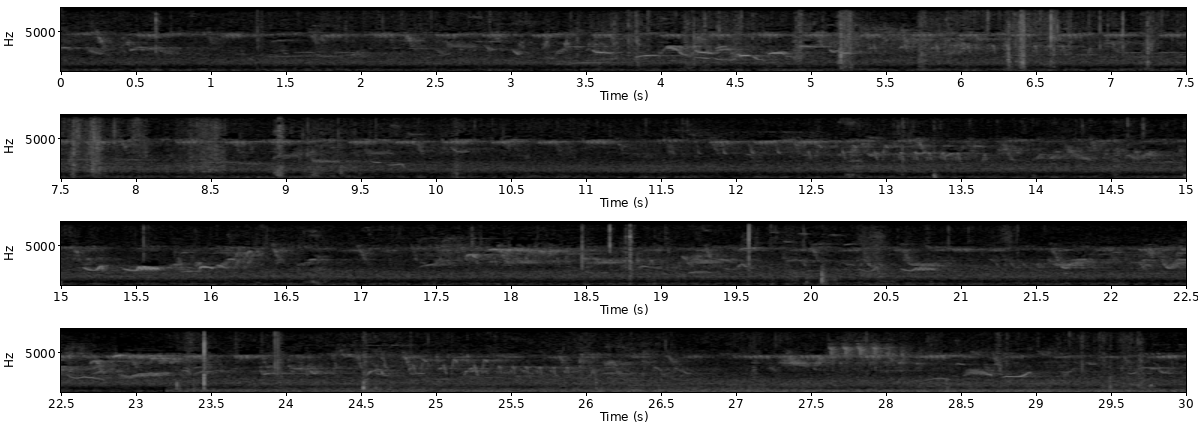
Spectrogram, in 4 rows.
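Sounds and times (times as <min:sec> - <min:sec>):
small birds chirping: 0:00.0 - 0:30.0
low rumbling noise: 0:23.1 - 0:30.0.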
